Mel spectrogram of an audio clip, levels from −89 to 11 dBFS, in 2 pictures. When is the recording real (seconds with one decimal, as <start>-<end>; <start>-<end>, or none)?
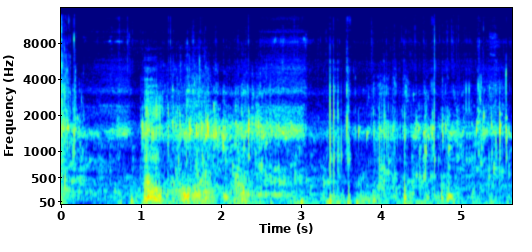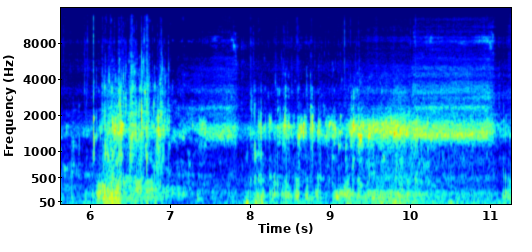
0.0-9.4; 10.0-11.3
